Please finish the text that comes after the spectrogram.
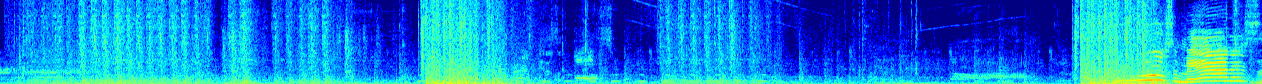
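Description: Turrets firing in the shooter game Borderlands, bursts of rapid gunfire coming in separate volleys with gaps between, mixed with game effects and someone talking over parts of it.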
